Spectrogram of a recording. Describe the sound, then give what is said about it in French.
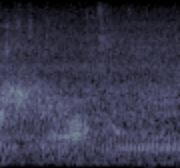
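A dense chorus of common toads and common frogs calling together at Beaumont pond on a calm, windless, moonlit March evening, a continuous low purring and croaking murmur that sounds steady, with no voices. “Ce soir, c'est la, grande fête des crapauds communs et des grenouilles rousses.”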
